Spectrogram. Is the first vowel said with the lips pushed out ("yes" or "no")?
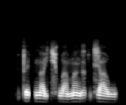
no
